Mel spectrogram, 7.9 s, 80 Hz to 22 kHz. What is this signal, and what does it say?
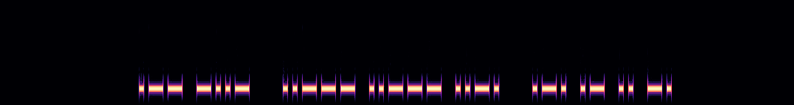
Morse code, heard as a keyed tone, about 25 wpm, 700 Hz. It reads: WX 22F RAIN
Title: Practice QSO - Exchange 2 - Info - 25wpm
